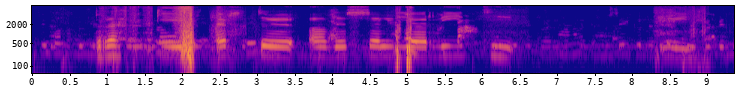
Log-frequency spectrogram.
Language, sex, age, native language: Icelandic, male, 8, Icelandic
